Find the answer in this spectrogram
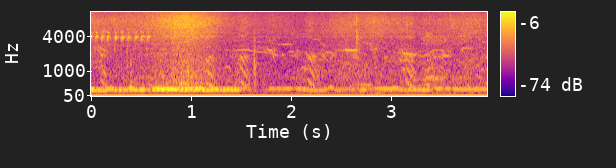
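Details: Male greater prairie-chickens displaying on a lek in Colorado in March–April, competing for females: low, hollow, overlapping booming moans with sharp cackles mixed in.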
